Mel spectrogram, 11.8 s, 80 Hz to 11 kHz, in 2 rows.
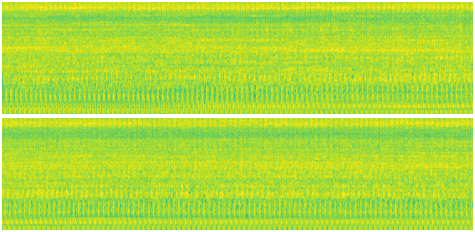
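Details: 4-hp Chinese diesel engine after fuel pump plunger installation and nozzle pressure setting: steady even chug about four beats a second, constant pitch, no misfires or knocking; normal running.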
